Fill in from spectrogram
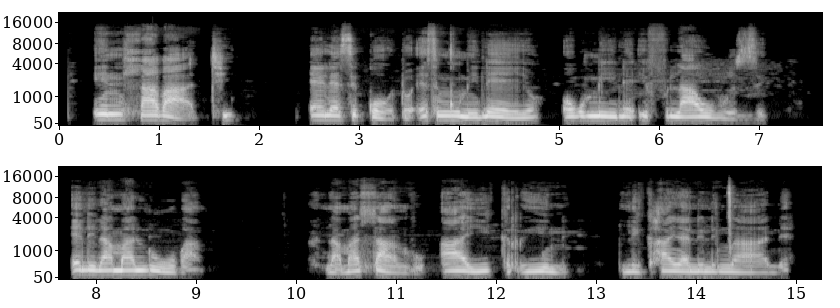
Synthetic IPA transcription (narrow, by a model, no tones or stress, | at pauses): inɬaβatʰi | ɛlesiɡ̥ʱɔd̥ʱɔʔesiŋ͡ǀumilɛjɔ | oɣumilɛʔifulawuzi | elilamaluβa | la̰maɬaɱvṵajiɡ̥ʱrini | likʰaɲaliliŋ͡ǀaːnɛ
